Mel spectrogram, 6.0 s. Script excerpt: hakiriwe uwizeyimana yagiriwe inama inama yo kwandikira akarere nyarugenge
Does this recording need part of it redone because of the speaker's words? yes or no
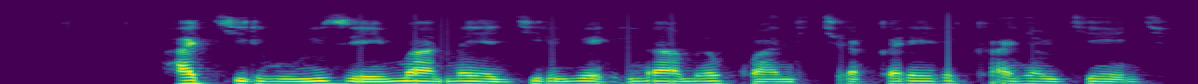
yes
